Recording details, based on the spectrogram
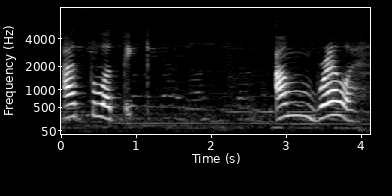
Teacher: Secondary stress is on the first syllable and primary stress is on the second syllable. The other syllables are unstressed. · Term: stress pattern 5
